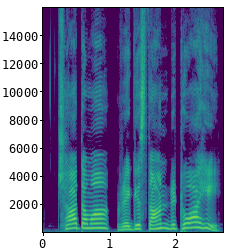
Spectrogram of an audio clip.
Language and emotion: Sindhi, neutral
